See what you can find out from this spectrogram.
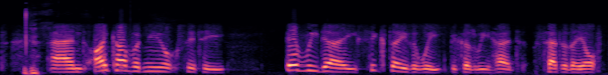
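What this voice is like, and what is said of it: Noticeable non-American accent. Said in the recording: “I'm an adopted New Yorker and a naturalized American, despite my funny accent.”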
